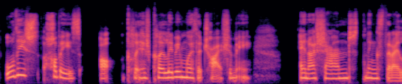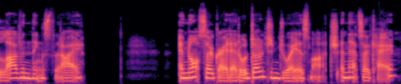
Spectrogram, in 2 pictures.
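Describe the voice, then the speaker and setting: A woman's voice: fairly high pitch, gravelly, no room sound, studio quality. A young woman with a New Zealand accent, hosting a podcast in a chatty, rambling way full of "like". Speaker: podcast host. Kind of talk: casual solo podcast chat.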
